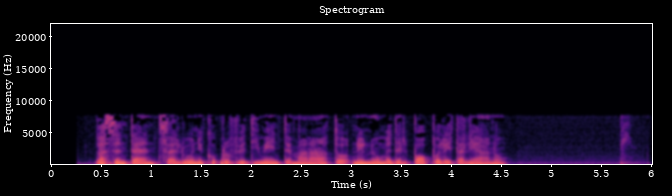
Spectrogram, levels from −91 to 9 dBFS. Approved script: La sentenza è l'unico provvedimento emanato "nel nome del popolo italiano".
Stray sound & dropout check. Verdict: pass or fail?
fail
